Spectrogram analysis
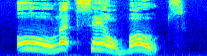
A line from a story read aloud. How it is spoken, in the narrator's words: exclaimed Freddie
